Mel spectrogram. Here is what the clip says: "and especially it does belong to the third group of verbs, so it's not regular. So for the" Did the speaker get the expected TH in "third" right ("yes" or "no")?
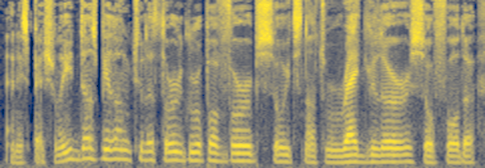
yes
